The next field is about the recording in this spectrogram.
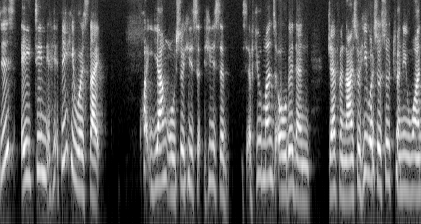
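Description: A woman with an unremarkable speaking voice talks at a fairly slow pace, her fairly high pitch carrying lively intonation. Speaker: former school staff leader. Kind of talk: casual interview chat.

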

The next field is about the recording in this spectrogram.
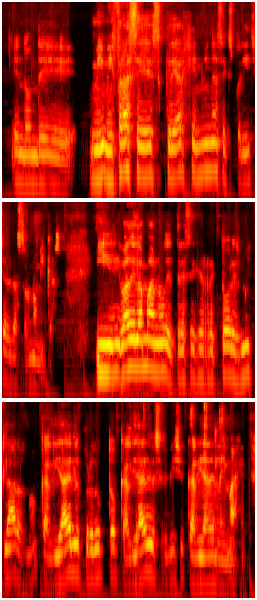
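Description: Music plays behind a man who speaks at a moderate pace with a fairly high pitch and ordinary pitch variation. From Mexico City. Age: 30s. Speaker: chef. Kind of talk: casual interview.

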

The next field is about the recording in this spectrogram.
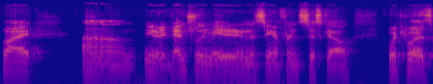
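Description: Against a quiet background, a man with a normal speaking voice and an American accent speaks at medium pitch and a moderate pace, with ordinary pitch variation. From Southern California (Lancaster, Antelope Valley). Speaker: IT pre-sales engineer, podcast co-host. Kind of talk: casual chat. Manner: laughs often, relaxed.

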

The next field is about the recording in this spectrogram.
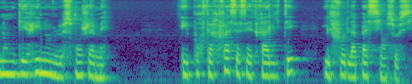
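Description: This woman talks at a moderate pace in a medium pitch, with a monotone, flat intonation and a somewhat breathy, dark, mellow tone. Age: 40s. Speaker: podcast host, kidney patient. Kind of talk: personal monologue.

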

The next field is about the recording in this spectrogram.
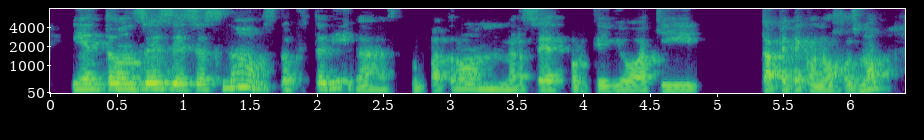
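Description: With a Mexican accent, a woman speaks at a fairly slow pace. Her pitch is very deep and low, with ordinary pitch variation. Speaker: sports psychologist. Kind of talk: interview conversation.

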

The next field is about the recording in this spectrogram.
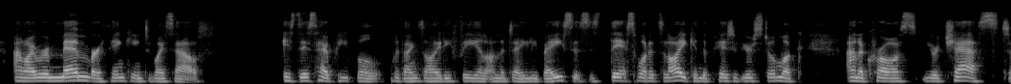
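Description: A woman's very deep, low voice in a Dublin accent, monotone and flat at a moderate pace, on a very clean recording with a silent background. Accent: Dublin Irish. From Ireland, Howth (Dublin). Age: 40s. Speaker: radio broadcaster, health and wellness presenter. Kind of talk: casual interview chat.

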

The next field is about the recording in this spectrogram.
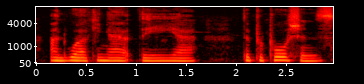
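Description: Somewhat breathy, this woman speaks with an English accent. Her tone is dark and mellow, and her pitch is fairly low. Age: 60s. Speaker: podcaster. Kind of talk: personal monologue. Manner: hesitant.

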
